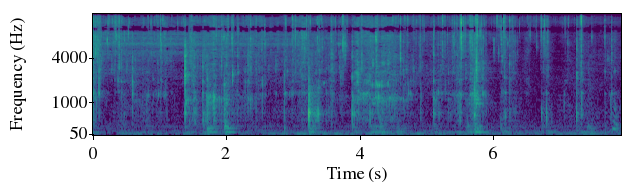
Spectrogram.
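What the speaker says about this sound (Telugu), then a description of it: "ఇలా చింతపండు పులుసు వేసుకున్న తర్వాత మళ్ళీ ఒకసారి కలుపుకోవాలి మొత్తం." Tamarind sauce is stirred into a goat head curry in a pot, making soft wet scraping and liquid squelches with a few sharper clinks of the spoon against the vessel, fairly close but quiet.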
